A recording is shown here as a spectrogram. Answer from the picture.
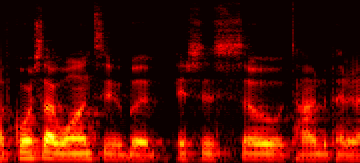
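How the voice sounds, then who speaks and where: This man speaks with an American accent at a fairly low pitch. His intonation is monotone and flat. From Los Angeles, US. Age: 20s. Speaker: student. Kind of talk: class presentation monologue. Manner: casual with fillers.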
